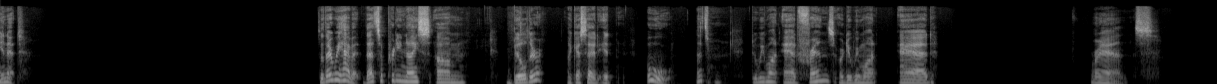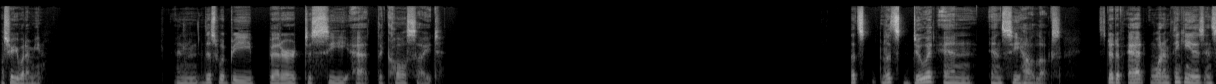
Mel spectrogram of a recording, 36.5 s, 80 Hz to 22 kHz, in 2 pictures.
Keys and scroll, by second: 0.7 super+BackSpace, 1.6 ctrl+r, 20.9 ctrl+Tab, 28.8 shift+F6, 30.3 Escape, 32.5 super+F6.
